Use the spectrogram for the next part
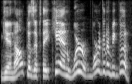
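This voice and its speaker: A young man giving casual gameplay commentary, relaxed and chatty, thinking aloud with many fillers. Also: very high-pitched, normal speed, faint music behind. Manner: lively and upbeat when asking viewers to like and subscribe. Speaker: gaming YouTuber.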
